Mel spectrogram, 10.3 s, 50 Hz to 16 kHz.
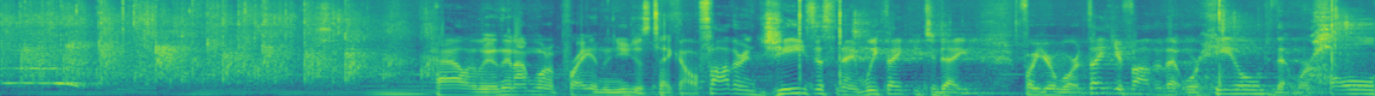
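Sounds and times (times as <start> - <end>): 
audience at a church service applauding: 0.0 - 3.5
speech: 3.2 - 10.2.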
